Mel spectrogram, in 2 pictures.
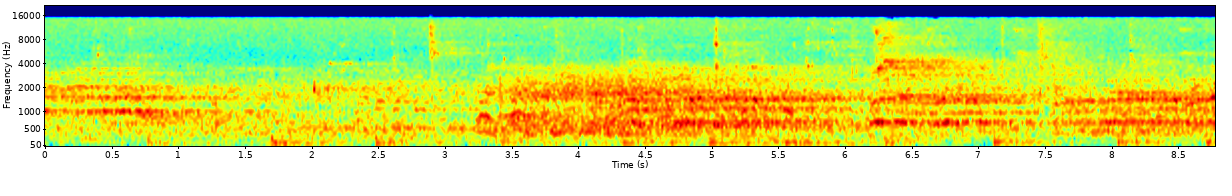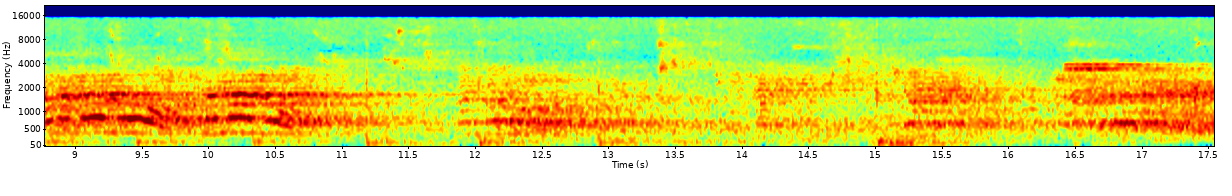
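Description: Players' sneakers squeak on the court.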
